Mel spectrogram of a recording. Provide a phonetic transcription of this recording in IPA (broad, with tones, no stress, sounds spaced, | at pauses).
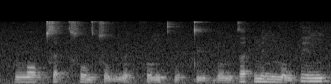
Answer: ŋ ɔː˧ p̚ t͡s ɐ˧ t̚ t͡sʰ o˧ w t͡s o˨˩ w n̪ ɵ˧ t̚ h ʊ˨˧ ŋ kʷʰ ɐ˨ t̚ t̪ yː˨ k̚ l ʊ˨ ŋ k ɐ˥ t̚ m ɪ˧ ŋ n̪ o˨˥ w p ɪ˥ ŋ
